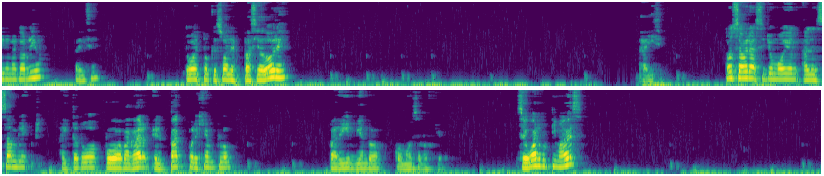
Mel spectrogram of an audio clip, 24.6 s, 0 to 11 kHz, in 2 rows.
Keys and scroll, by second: 4.3 shift+Caps_Lock.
